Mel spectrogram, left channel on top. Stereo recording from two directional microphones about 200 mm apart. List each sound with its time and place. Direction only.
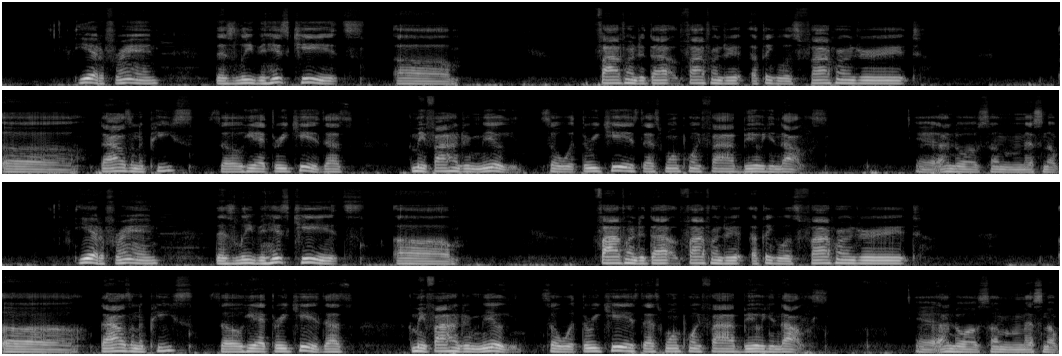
0.5 s speech: 10° left (ahead or behind)
5.9 s speech: 10° left (ahead or behind)
10.5 s speech: 10° left (ahead or behind)
20.3 s speech: 25° left (ahead or behind)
